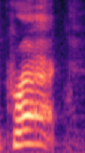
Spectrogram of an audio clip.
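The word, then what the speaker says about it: craic: hey there how's the crack the crack is spelled c-r-a-i-c it's an Irish word and it actually means fun so over in Ireland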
